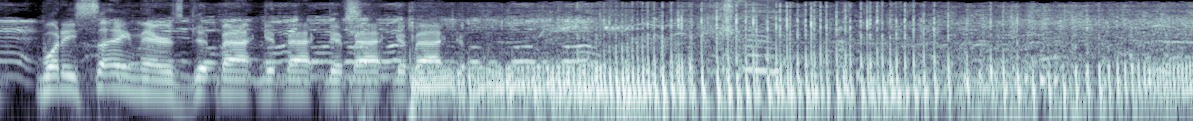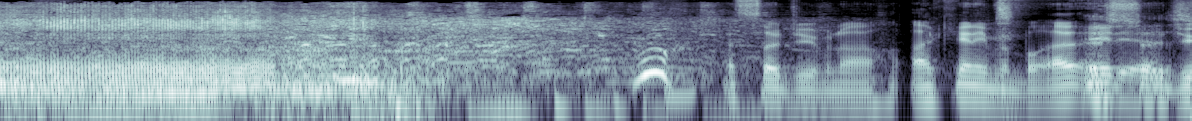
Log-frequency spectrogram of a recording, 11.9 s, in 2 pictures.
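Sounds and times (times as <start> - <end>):
speech: 0.2 - 3.2, 9.8 - 11.9
hippopotamus farting: 2.6 - 7.8
laughter: 3.5 - 9.9.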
